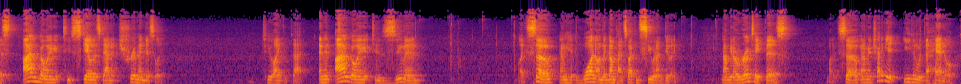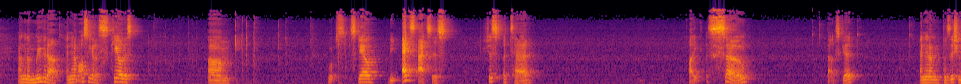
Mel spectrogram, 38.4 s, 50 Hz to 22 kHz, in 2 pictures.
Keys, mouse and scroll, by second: 1.5 scroll down 1, 3.0 s, 6.2 click, 7.7-8.0 scroll up 4, 8.0 scroll down 3, 8.3-8.9 scroll up 4, 8.9 shift+middle click, 9.5 scroll up 2, 10.0 shift+middle click, 11.8 1, 12.6 scroll up 3, 12.9 scroll down 3, 13.3 shift+middle click, 13.9 shift+scroll up 1, 15.0 r, 18.6 click, 19.6 click, 21.5 s, 21.8 y, 23.4 Escape, 24.3-25.2 typing, 26.4 s, 35.8 click, 36.7 click.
